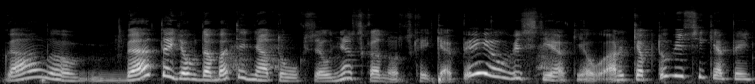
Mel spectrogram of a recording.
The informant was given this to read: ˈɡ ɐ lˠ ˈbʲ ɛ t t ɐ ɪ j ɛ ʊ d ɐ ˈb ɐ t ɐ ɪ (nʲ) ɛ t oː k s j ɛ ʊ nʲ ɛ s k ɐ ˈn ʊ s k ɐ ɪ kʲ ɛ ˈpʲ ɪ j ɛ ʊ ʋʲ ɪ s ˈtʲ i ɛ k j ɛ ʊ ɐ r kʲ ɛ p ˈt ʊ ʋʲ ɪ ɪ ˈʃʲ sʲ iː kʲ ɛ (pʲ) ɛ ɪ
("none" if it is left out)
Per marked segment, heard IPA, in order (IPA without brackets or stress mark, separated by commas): nʲ, pʲ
